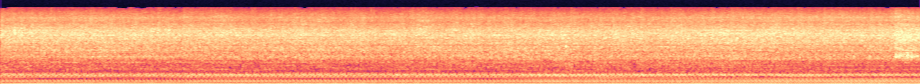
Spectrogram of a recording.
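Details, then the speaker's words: Subaru BRZ cold start after fixing the new Nameless overpipe/front pipe and Zeta catback install: steady, slightly raised warm-up idle with a smooth low drone, no ticking or puffing; normal warm-up idle. "so this is the warm-up sound so the engine's revving a little higher than normal to do the warm up and you guys will hear it kind of calm down and then maybe I'll flip it a couple times"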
